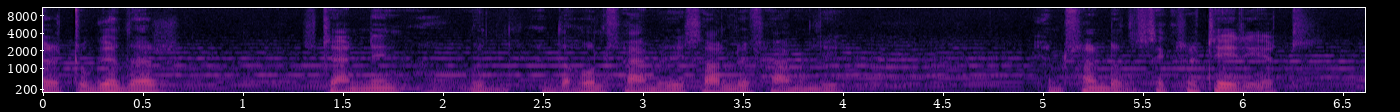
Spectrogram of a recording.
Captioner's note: sadly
